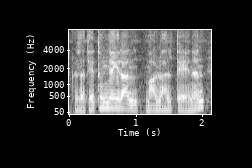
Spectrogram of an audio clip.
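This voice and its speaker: An older man, an attorney and native Korean speaker, giving a slow explanatory lecture on citizenship English and spelling words out letter by letter. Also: fairly low pitch, dark tone, a little hiss or hum. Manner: spells words letter by letter, repeats phrases slowly.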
